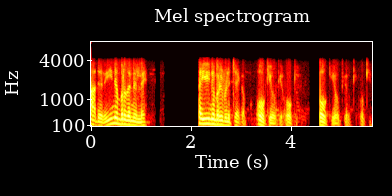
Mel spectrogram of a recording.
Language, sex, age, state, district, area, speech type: Malayalam, male, 45-60, Kerala, Kottayam, urban, conversation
